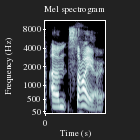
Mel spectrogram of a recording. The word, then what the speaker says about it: Sayo: I just wanted to correct you. – Sayo, okay. – Yeah, that's Shannon's... name Shannon uses when not at work. – Her actual name. – I can't believe I pronounced it like Mayo.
